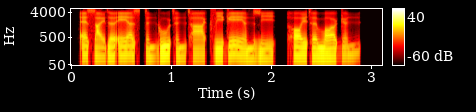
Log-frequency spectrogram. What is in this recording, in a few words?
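"guten tag", German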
